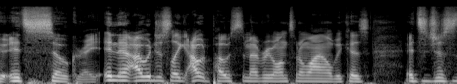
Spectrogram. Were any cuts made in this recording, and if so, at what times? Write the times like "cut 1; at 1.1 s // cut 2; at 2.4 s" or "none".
none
